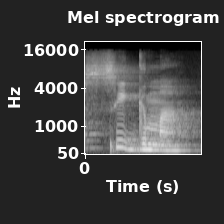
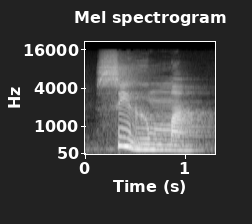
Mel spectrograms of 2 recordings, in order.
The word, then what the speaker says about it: σίγμα: Maybe you have heard it like sigma. Also a wrong pronunciation. Remember the word weight and take this, the first letter W, weight, and put it here. Sigma, sigma.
